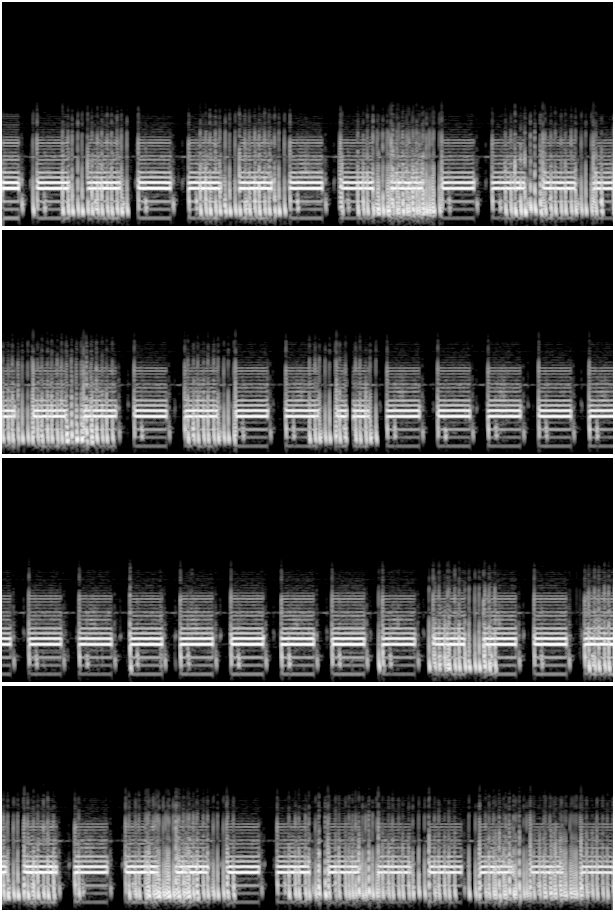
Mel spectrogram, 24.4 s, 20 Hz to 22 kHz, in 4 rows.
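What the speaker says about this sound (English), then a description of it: "The reorder tone actually gets softer when someone comes in" A rapid, repeating telephone reorder tone from a 1979 step-by-step tandem exchange in Gainesville, Georgia pulses on and off in a fast steady rhythm, loud and electronic, with no talking over it.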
